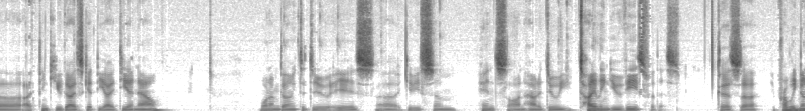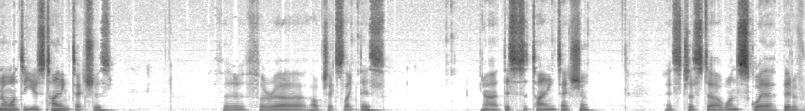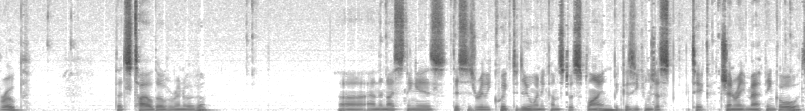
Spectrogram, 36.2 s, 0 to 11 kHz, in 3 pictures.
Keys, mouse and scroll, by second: 3.3 scroll down 1, 4.3 middle click, 4.8 alt+middle click, 19.5 scroll up 1, 22.2-22.5 scroll up 1, 24.4 scroll down 1, 24.9 alt+middle click.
